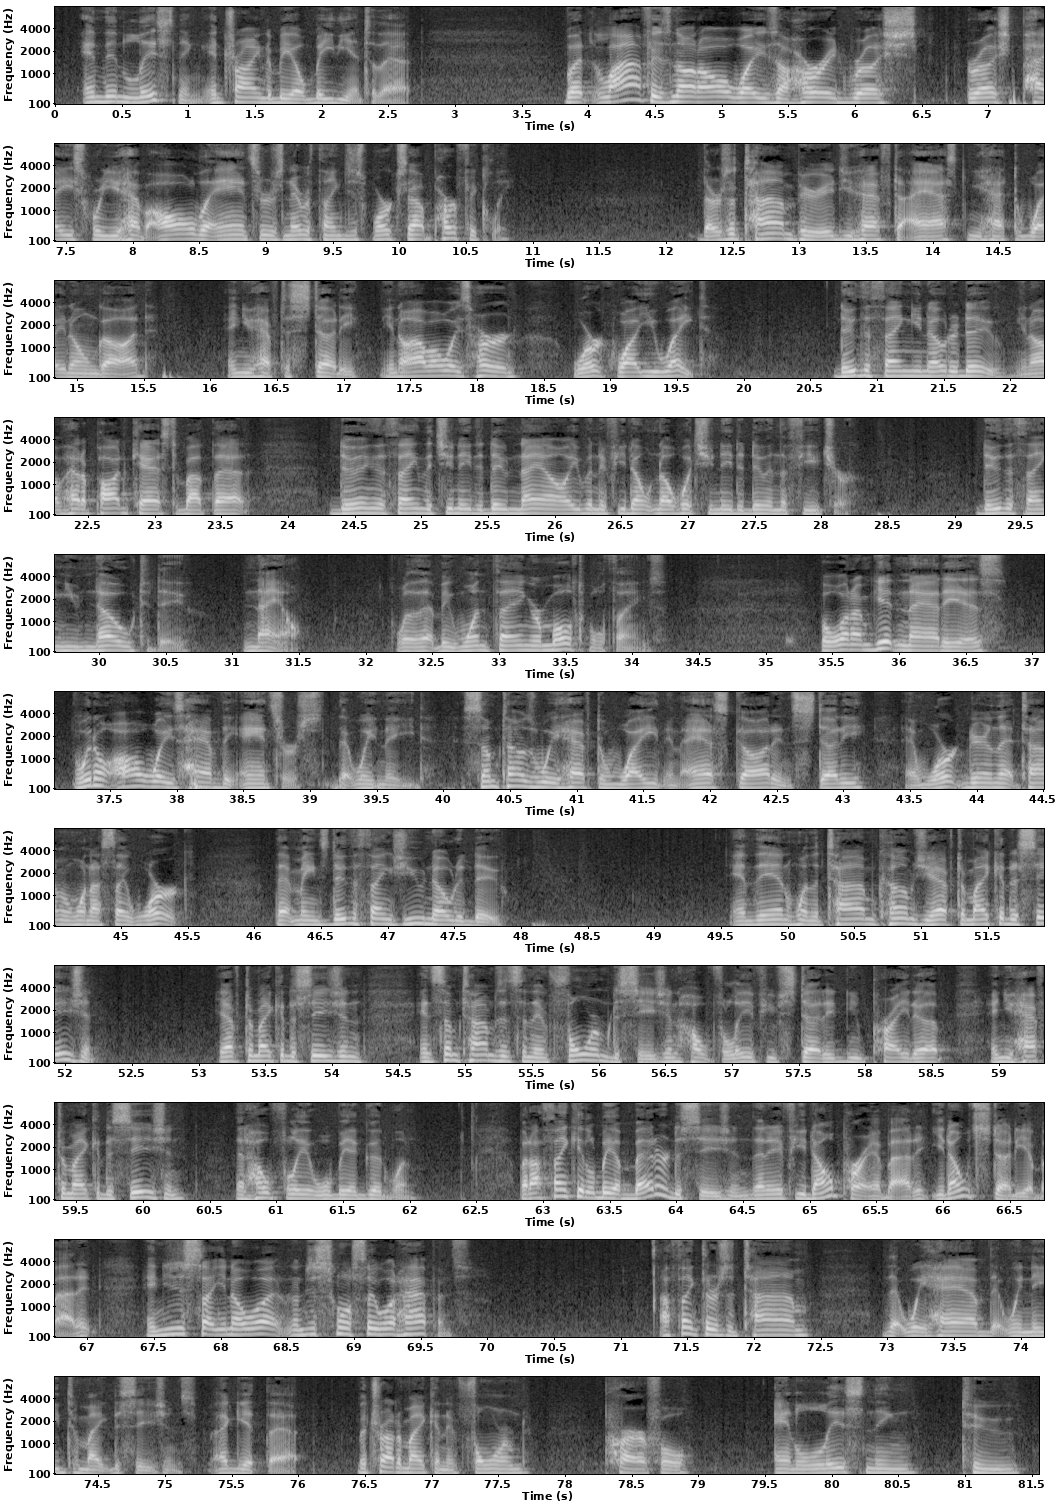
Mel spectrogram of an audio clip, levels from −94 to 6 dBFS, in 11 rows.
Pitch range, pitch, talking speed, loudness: 120-145 Hz, 130 Hz, 195 wpm, -16 LUFS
